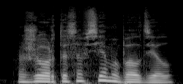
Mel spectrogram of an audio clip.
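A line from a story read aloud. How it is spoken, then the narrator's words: Sad question. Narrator (Russian): печально спросила Арина, технический секретарь парткома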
